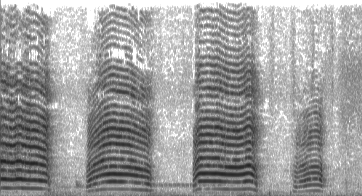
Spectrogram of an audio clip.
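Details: Young goat kid bleating during castration: four loud, harmonic, wavering bleats in quick succession, each under a second, while a man repeatedly tries to calm it.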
